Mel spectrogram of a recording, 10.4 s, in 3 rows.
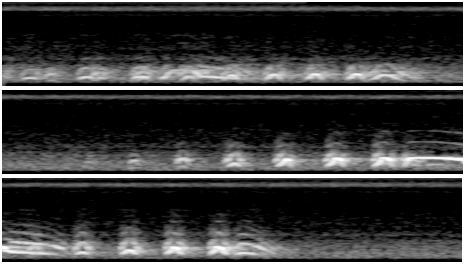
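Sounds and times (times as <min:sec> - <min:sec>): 
barred owl hooting: 0:00.0 - 0:03.2, 0:04.4 - 0:09.1.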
